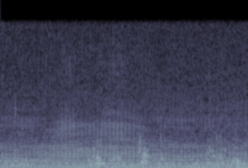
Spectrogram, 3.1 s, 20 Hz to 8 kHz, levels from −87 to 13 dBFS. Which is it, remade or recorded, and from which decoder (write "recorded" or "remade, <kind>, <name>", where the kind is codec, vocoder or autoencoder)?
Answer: recorded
